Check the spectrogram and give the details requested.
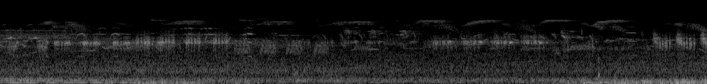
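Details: A Eurasian reed warbler sings at Lake Czerniakowskie on 24 May 2021. Jerky, rhythmic chatter of harsh and slightly whistled notes, several phrases repeated two or three times, with a low steady rumble beneath.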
